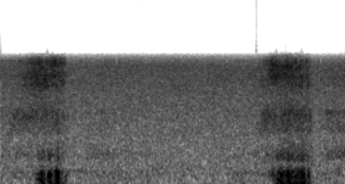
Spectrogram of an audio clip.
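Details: A dog named Sammy Sutton snoring: two deep, rumbling snores about three and a half seconds apart, each lasting under a second, with a quiet room between breaths.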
